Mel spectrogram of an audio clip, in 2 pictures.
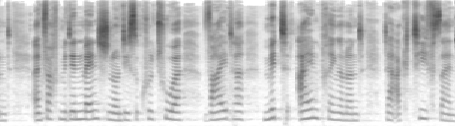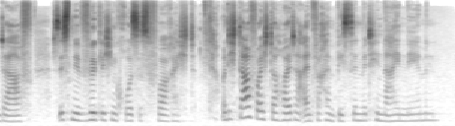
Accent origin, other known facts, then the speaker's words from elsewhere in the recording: Landau, Rhineland-Palatinate, Germany; also born or lived in Paris / Haiti; Ich bin in Landau groß geworden, hier in der Pfalz, und habe soziale Arbeit studiert in Ludwigshafen. Und wir waren dann 2 Jahre in Paris und 8 Jahre vor Ort in Haiti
